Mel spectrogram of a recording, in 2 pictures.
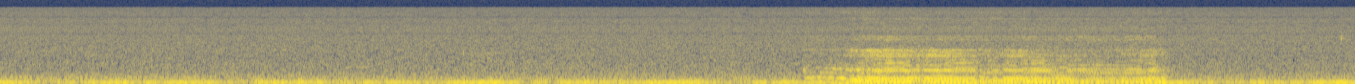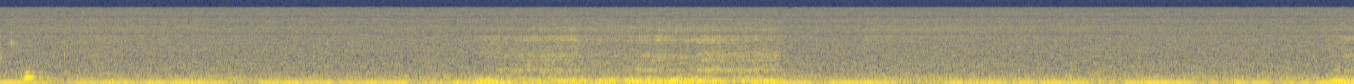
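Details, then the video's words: Pet dog snoring at night while asleep, a habit repeated every night. Two rough, low rumbling snores, each about two seconds long, come roughly seven seconds apart over a steady indoor hum. "My dog snoring"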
